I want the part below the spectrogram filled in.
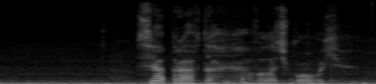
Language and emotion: Russian, sad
